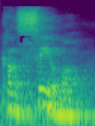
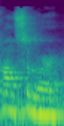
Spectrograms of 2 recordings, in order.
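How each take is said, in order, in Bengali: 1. এটি ব্রিটিশ উচ্চারণে বলা হয়েছে। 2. এটি আমেরিকান উচ্চারণে বলা হয়েছে। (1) "British বলছে consumer" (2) "American বলে consumer"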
